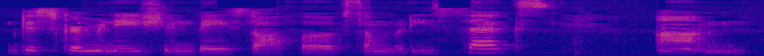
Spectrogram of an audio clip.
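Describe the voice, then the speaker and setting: A woman's voice: deep voice, a little slow, rough recording. A woman in her twenties, a college student, speaking hesitantly with frequent fillers in an interview. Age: 20s. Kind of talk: personal testimony.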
